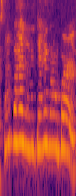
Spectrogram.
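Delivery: high scolding voice; mother's scolding. Retold or imitated. Mother scolding her over the birds, high exasperated. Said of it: "My mother was like".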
